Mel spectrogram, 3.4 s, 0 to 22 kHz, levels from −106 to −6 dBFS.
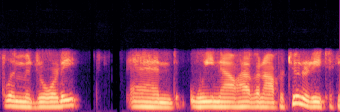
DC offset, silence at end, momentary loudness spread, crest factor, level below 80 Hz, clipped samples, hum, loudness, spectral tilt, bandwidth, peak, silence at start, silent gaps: under 0.1%; 0 s; 5 LU; 16 dB; -58 dBFS; under 0.1%; none; -16 LUFS; -11 dB/octave; 4.2 kHz; -2 dBFS; 0.05 s; none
